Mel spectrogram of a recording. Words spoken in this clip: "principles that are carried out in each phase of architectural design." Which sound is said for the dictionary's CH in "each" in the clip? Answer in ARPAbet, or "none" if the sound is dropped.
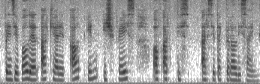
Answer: CH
